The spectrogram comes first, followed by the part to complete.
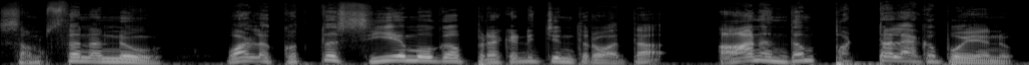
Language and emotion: Telugu, happy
